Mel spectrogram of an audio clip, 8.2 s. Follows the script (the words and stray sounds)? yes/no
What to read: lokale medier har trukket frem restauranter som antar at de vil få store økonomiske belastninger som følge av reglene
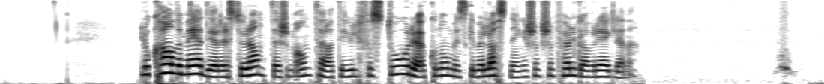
no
